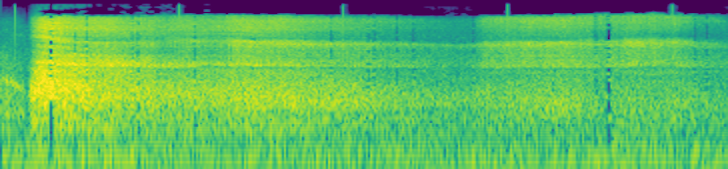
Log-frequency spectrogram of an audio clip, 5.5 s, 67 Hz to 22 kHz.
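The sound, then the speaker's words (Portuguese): A slow, steady exhale through the mouth during a paced breathing exercise. The breathy hiss starts abruptly and lasts about five seconds, fading gradually and swelling slightly again near the end. “você vai exalar pelo nariz, de novo, ou pela boca, tanto faz. Pode ser até pela boca, eu faço pela boca, para ser sincero com você. Por 8 segundos. Então você vai fazer assim.”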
